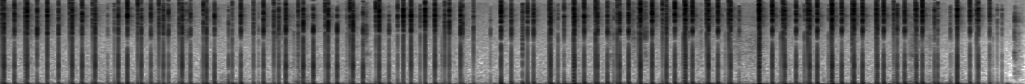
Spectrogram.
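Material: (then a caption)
Glass. Fingernails rapidly tap the glass side of a small amber glass candle jar with a black lid and paper label, solid with wax inside, held in one hand. The result is a quiet, steady stream of short, dry clicks with a bright tick and a soft low thump. Each tap dies away almost instantly, and the pace continues evenly for about ten seconds.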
